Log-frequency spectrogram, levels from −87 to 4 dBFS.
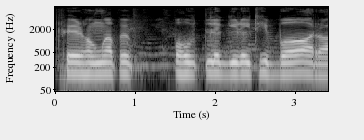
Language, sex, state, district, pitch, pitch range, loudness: Bajjika, male, Bihar, Vaishali, 135 Hz, 130-140 Hz, -18 LUFS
